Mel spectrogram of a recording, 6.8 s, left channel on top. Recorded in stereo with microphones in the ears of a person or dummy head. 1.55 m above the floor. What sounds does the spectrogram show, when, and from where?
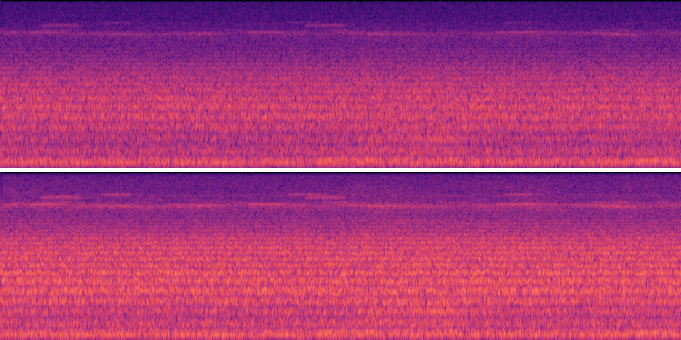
0.0 s an insect: 70° right (ahead or behind)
